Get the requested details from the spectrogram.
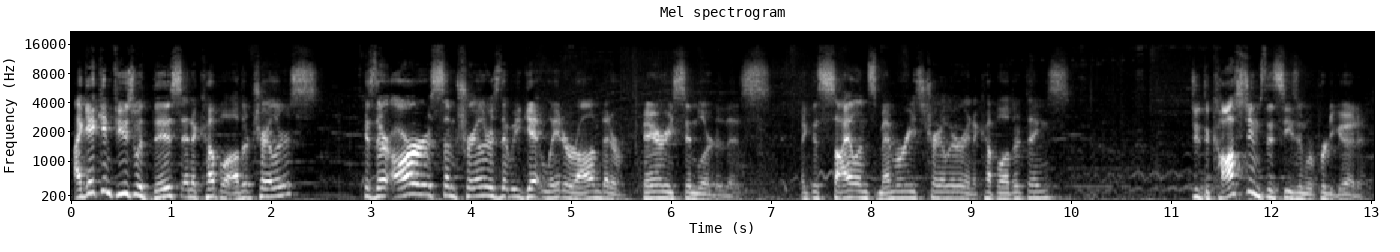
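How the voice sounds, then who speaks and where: This is a young man whose voice is on the high side, doing informal reaction commentary for his gaming YouTube channel. He uses slang and thinks out loud along the way.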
